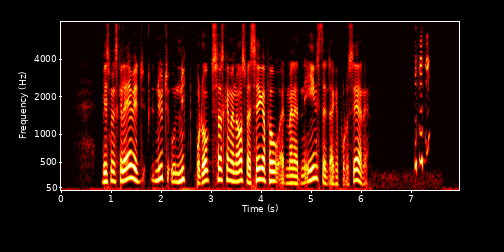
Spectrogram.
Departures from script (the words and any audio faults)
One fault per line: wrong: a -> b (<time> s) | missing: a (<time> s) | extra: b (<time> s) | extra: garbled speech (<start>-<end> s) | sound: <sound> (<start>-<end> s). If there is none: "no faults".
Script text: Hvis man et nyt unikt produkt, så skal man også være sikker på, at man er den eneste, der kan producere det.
extra: skal lave (1.1 s)
sound: laugh (7.1-7.4 s)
